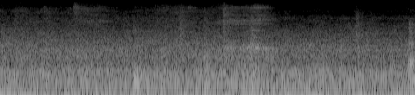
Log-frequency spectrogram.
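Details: A young, fit adult male with tonsils removed and prior nasal surgery snores and has witnessed sleep apneas. During a flexible endoscopy at the nasopharynx, he imitates a snore on request, giving a low, steady rattling rumble.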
